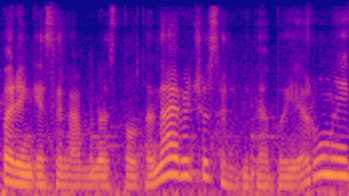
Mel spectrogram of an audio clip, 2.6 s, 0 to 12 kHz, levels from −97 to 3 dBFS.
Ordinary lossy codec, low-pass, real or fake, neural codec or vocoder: Opus, 24 kbps; 10.8 kHz; fake; codec, 44.1 kHz, 7.8 kbps, DAC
